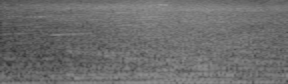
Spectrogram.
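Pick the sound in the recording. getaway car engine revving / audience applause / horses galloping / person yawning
getaway car engine revving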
